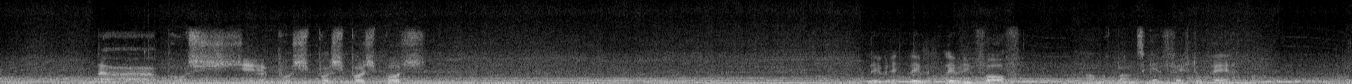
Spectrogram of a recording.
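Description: Another race car engine roars close by.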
